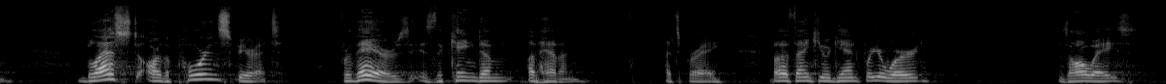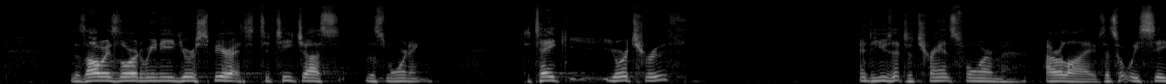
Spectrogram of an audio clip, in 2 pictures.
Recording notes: at Redeemer Presbyterian Church in Charleston, SC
